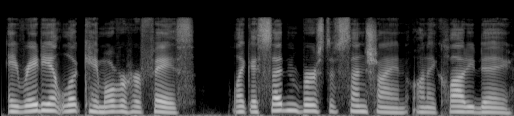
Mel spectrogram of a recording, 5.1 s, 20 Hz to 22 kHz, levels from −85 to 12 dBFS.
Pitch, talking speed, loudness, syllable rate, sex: 180 Hz, 200 wpm, -18 LUFS, 5.0 syllables/s, female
